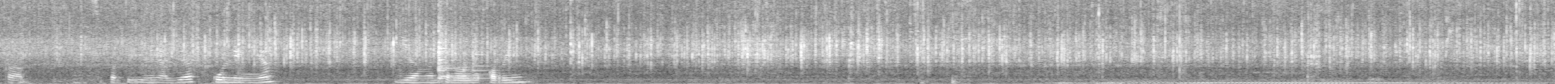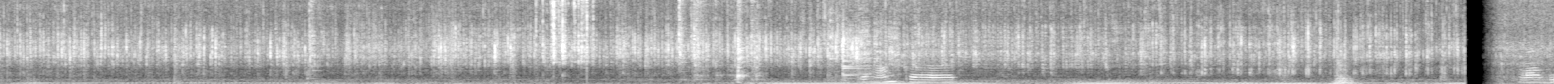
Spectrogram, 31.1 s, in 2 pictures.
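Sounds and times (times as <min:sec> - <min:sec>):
oil sizzling in a pan: 0:00.0 - 0:31.0
metal utensil clinking: 0:22.3 - 0:24.4.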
